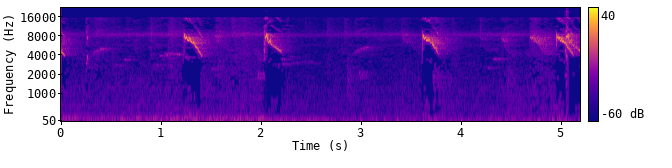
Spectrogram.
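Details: White-eye lure calls for attracting birds in the forest: piercing high, downward-sweeping chirps given singly or in quick pairs, separated by pauses of one to two seconds, with a low hum at the start.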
